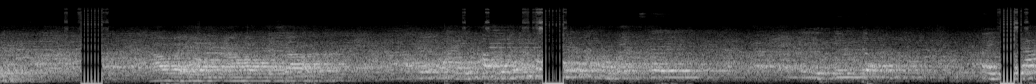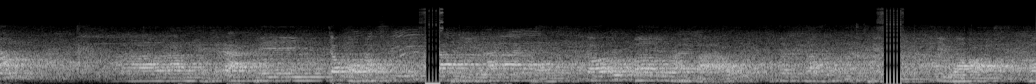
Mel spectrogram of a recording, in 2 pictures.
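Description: A young man speaks into a microphone over loudspeakers, with animation, in a large echoing hall.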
